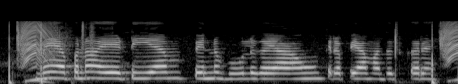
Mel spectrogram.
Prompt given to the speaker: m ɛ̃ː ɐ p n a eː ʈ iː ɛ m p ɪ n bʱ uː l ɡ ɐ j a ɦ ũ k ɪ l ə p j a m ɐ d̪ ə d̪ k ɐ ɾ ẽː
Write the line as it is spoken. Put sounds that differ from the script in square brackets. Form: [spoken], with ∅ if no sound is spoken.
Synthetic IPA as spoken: m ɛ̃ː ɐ p n a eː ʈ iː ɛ m p ɪ n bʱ uː l ɡ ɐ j a ɦ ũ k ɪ [ɾ] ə p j a m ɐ d̪ ə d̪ k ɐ ɾ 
